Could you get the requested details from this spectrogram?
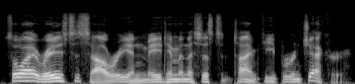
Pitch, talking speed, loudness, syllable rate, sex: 115 Hz, 220 wpm, -17 LUFS, 6.4 syllables/s, male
